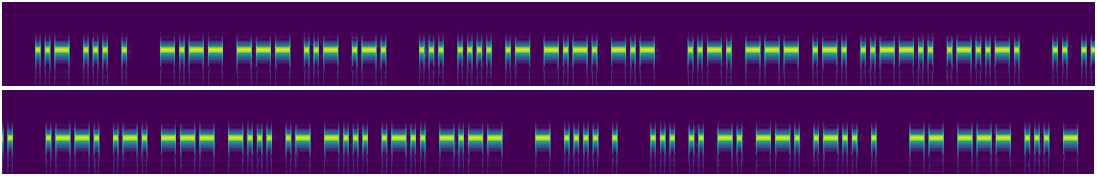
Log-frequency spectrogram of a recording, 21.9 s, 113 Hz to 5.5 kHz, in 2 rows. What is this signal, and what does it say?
Morse code, heard as a keyed tone, about 25 wpm, 600 Hz. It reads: USE YOUR SHACK FOR?" IS PROBABLY THE SINGLE MOST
